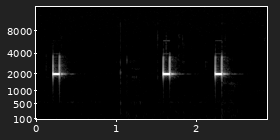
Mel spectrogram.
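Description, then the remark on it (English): Three short electronic telephone dialing tones as a phone number is dialed again on a JavaStorm device, each a brief steady two-pitch beep, spaced unevenly apart over a quiet low background hum, with no voices. “So let's try that phone number again.”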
